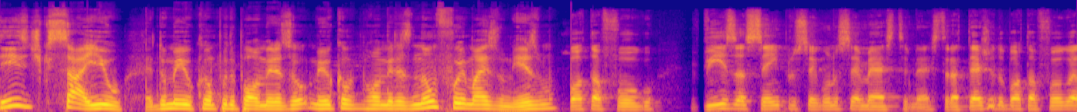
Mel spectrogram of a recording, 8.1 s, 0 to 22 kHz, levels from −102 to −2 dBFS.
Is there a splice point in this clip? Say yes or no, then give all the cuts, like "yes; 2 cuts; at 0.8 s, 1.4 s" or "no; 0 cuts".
yes; 1 cut; at 4.2 s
